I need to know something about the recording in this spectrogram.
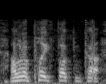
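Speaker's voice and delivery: normal talking voice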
